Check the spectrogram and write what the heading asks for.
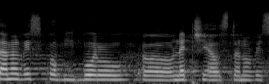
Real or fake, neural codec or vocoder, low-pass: fake; codec, 32 kHz, 1.9 kbps, SNAC; 14.4 kHz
